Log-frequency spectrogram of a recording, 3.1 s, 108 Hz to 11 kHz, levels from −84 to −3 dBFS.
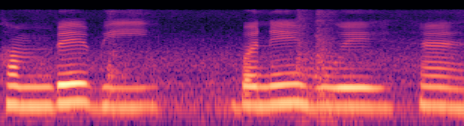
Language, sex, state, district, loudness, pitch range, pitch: Hindi, female, Haryana, Jhajjar, -16 LUFS, 220-245 Hz, 225 Hz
